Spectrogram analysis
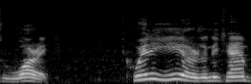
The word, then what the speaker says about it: Warwick: you know castle dear it's actually pronounced as warwick you don't pronounce w so um how long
